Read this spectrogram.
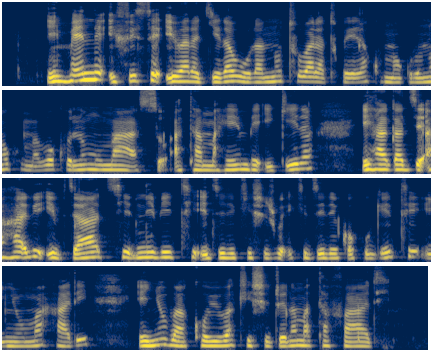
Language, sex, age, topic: Rundi, female, 25-35, agriculture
